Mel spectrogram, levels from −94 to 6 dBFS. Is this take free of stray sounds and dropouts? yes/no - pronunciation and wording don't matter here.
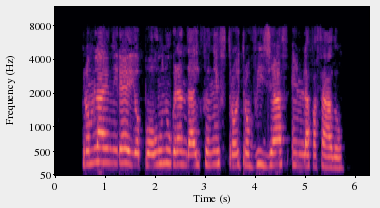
yes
